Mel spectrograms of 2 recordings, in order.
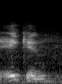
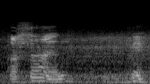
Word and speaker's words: Achan: So if I say it twice, once is like maybe in the Hebrew way and once might be in the English transformation way.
